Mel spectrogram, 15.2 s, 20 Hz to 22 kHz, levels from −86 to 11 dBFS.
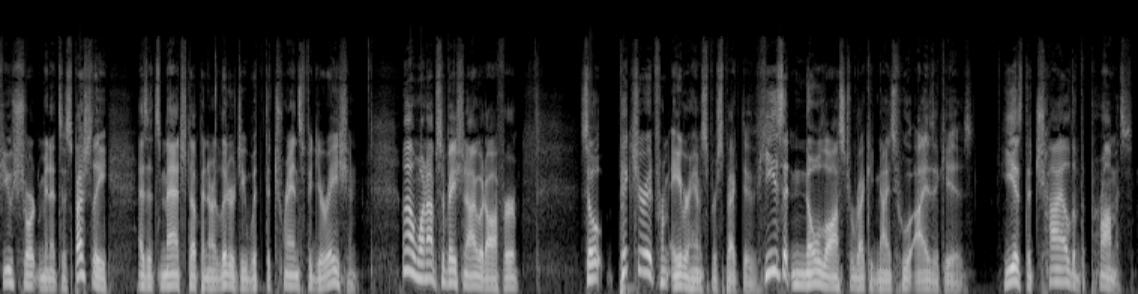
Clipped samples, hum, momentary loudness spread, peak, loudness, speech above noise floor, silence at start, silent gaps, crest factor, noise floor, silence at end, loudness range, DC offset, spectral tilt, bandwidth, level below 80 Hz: under 0.1%; none; 10 LU; 0 dBFS; -17 LUFS; 36 dB; 0 s; none; 18 dB; -53 dBFS; 0.15 s; 3 LU; under 0.1%; -6 dB/octave; 13.5 kHz; -38 dBFS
